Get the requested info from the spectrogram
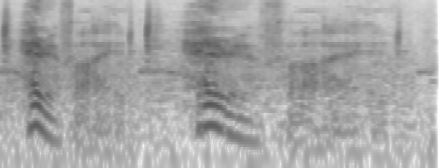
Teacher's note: Note all the te's. This sound is made with a tongue tip doing a light delicate tap on the gum ridge without a splash. In other words, do not bring in or color it with an s sound.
